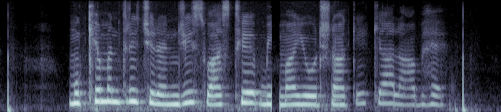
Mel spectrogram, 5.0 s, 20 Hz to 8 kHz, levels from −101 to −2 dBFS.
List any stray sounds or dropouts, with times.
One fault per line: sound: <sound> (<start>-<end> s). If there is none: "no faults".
sound: dropout (2.7-2.8 s)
